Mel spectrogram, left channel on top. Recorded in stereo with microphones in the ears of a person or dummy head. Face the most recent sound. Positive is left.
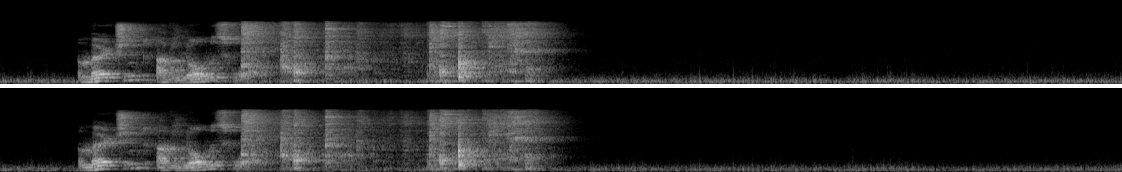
turn(degrees=-10)  # may be behind; listen again after turning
